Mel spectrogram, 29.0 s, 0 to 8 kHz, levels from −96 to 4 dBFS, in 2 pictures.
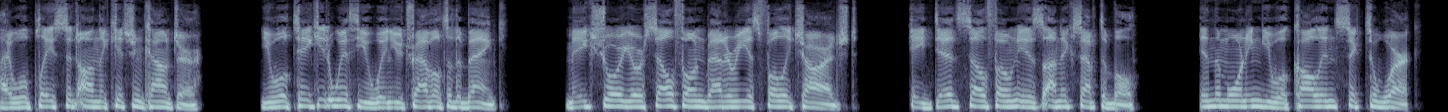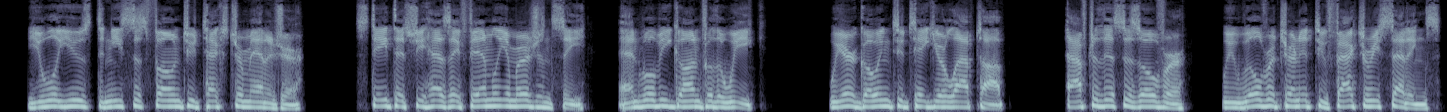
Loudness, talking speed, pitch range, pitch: -22 LUFS, 180 wpm, 140-160 Hz, 150 Hz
